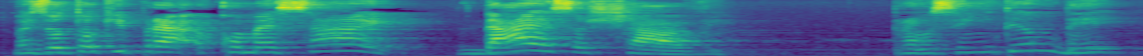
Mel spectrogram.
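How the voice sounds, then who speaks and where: A woman with a Brazilian accent giving an emotional devotional teaching, stressing key words by slowing down. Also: high voice, expressive, bright, forceful tone. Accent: Brazilian Portuguese.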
